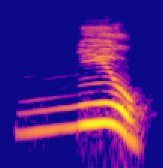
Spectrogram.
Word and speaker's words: knew: Knew. Knew. Es como, no se escribe así, pero es como N-I-U para ustedes. Knew. Casi.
